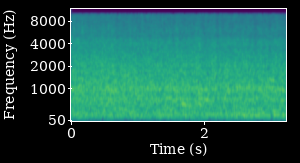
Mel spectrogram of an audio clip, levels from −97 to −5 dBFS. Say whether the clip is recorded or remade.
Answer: recorded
